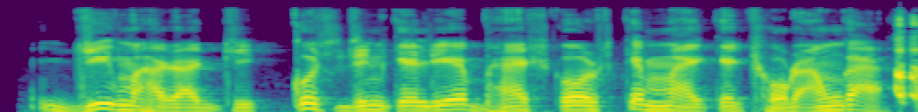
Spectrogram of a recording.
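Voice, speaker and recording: The speaker uses a put-on character voice at a moderate pace. The loudness stays very even throughout. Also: man, fairly high pitch for a man. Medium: comedy sketch. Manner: earnest, pleading.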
